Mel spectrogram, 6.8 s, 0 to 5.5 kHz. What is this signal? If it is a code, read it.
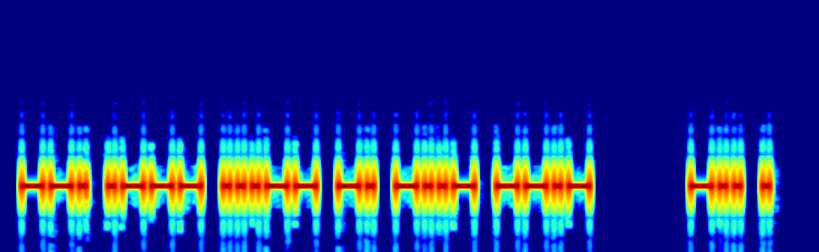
Morse code, heard as a keyed tone, about 20 wpm, 700 Hz. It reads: GJ3NXQ DE
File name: UK MASTER QSOs TRAINING / 20WPM / UK MASTER QSOs 0002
